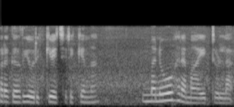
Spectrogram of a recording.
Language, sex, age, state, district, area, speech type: Malayalam, female, 18-30, Kerala, Kottayam, rural, spontaneous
